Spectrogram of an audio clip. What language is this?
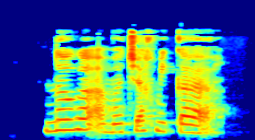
Yanahuanca Pasco Quechua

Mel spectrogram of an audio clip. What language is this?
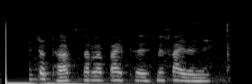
Icelandic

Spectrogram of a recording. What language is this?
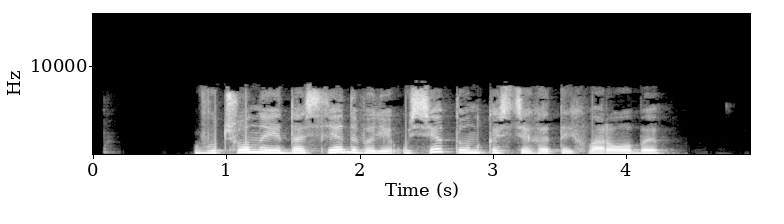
Belarusian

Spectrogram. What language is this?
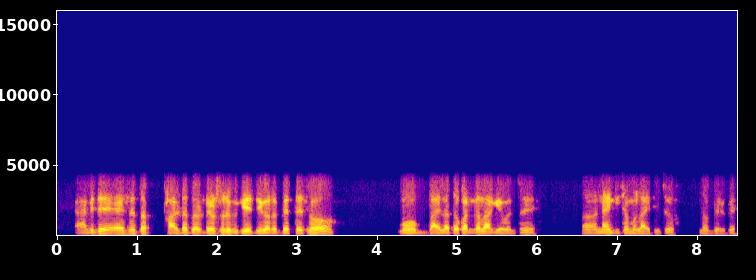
Nepali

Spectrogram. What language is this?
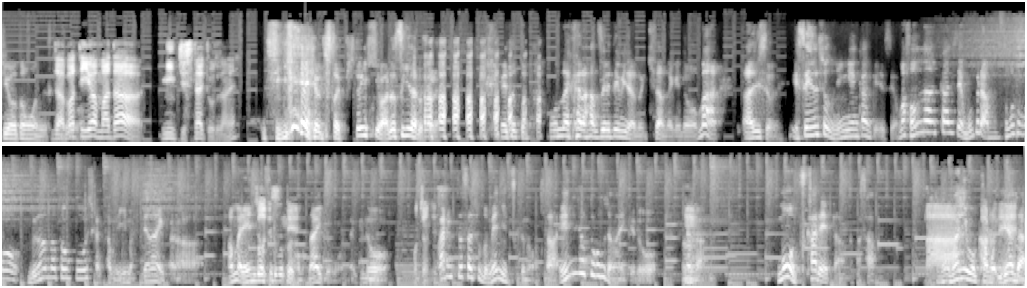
Japanese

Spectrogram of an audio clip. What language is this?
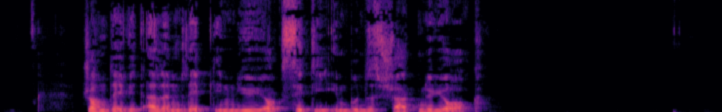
German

